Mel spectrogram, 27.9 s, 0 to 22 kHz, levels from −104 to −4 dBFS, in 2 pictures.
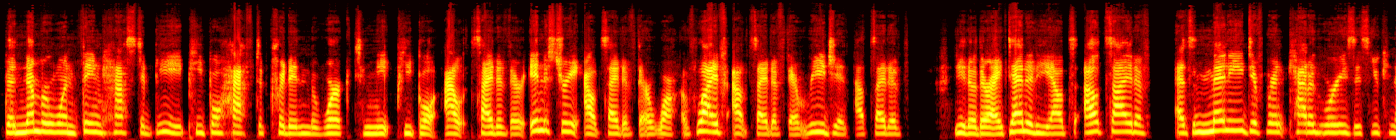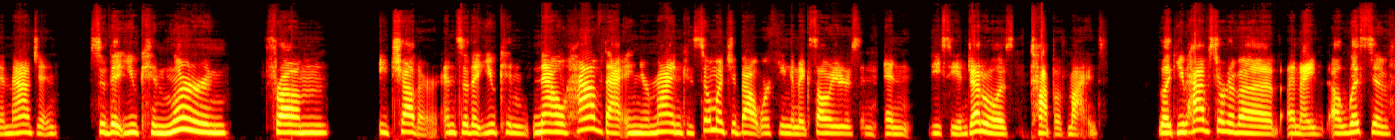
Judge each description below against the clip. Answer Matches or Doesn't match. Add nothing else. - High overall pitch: Matches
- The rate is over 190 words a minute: Matches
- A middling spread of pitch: Matches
